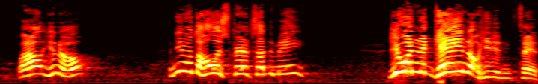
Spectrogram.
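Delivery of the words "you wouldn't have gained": mock loud, high-pitched hollered preacher voice. Quoting what the Holy Spirit said to him: hollered preaching voice. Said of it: "He never hollers at me like that".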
